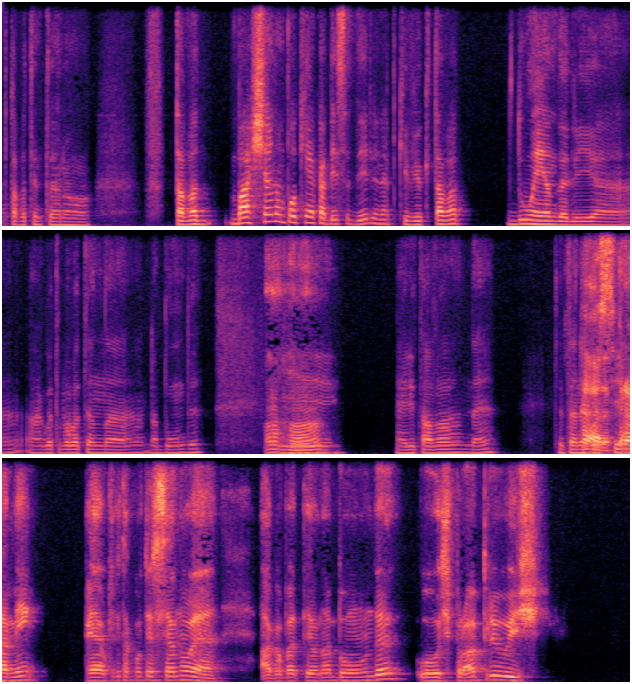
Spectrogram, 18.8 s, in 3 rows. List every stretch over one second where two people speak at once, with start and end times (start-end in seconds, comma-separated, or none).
none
